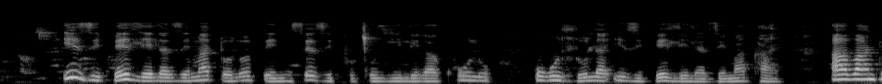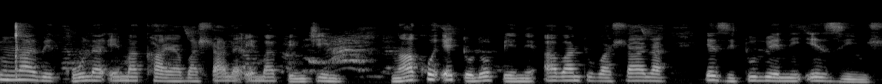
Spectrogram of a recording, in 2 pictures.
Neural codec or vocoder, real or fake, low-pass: none; real; 7.2 kHz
